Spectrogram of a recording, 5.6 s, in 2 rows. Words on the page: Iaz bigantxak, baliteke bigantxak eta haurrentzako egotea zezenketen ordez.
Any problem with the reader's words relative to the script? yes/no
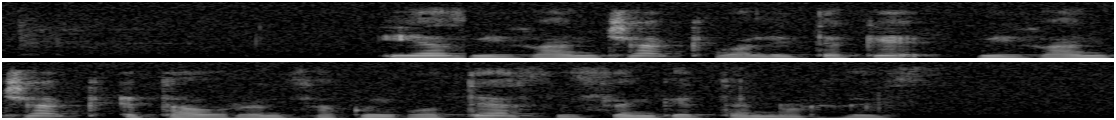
no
